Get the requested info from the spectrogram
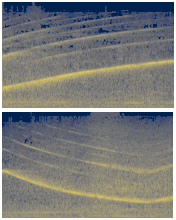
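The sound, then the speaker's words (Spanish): A police siren in Badajoz wails steadily, its pitch sweeping slowly up, then down, then starting to rise again, loud over a rumble of road traffic, with no voices. “Los protagonistas han sido los tiroteos y también las sirenas de policía.”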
